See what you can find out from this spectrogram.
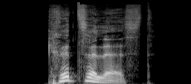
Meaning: second-person singular subjunctive I of kritzeln
- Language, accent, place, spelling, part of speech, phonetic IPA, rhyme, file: German, Germany, Berlin, kritzelest, verb, [ˈkʁɪt͡sələst], -ɪt͡sələst, De-kritzelest.ogg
